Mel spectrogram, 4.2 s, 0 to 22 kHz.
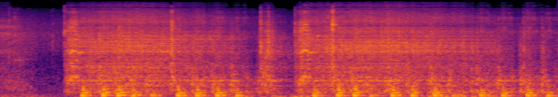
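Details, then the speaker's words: Yamaha TW200 single idling, choke off, with a simulated vacuum leak at the carb-to-head intake boot: uneven faltering thumps, struggling to stay running; lean rough idle from intake air leak. "And yeah, it's struggling to stay running. I can give it gas. Oh, did you hear that pop? That's definitely a sign of a lean condition."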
